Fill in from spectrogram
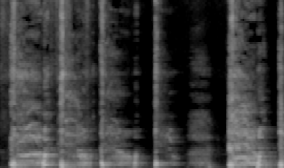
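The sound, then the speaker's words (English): A voice imitates the long coughing fit of a queen slapped hard on the back: a rapid series of harsh, raspy coughs in uneven bursts, loud, with brief gasping pauses between spasms. “This sent the poor queen into a long and lasting coughing fit”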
